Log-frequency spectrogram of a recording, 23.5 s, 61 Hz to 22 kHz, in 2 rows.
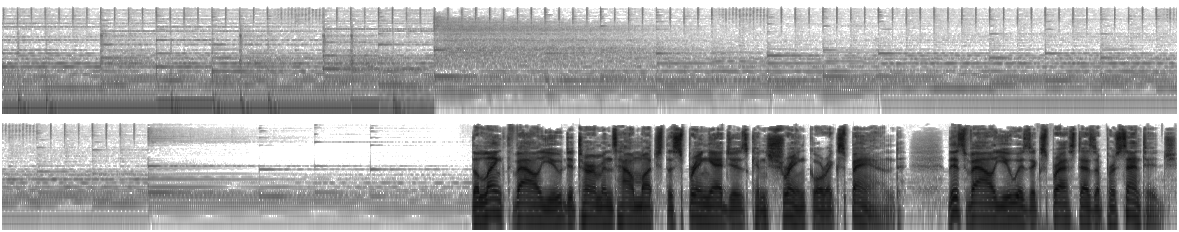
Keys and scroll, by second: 0.8 space, 6.9 shift+Left, 7.1 space, 12.0 space.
